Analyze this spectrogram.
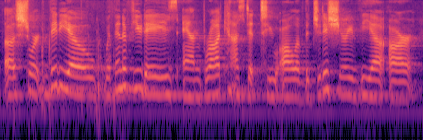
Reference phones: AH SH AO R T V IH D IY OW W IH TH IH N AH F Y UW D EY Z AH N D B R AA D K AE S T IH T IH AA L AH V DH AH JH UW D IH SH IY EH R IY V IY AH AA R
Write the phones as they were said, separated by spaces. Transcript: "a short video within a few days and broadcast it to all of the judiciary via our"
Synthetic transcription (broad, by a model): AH SH AO R T V IH D IY OW W IH TH IH N AH F Y UW D EY Z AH N B R AA D K AE S T IH T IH AA L AH V DH AH JH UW D IH SH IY EH R IY V IY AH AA R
